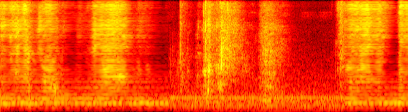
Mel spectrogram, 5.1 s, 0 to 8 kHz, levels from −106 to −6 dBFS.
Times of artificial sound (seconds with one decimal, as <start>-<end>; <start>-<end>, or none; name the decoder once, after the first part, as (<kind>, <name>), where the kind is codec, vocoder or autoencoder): 0.0-2.1 (vocoder, HiFi-GAN); 4.3-5.1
